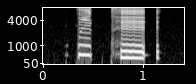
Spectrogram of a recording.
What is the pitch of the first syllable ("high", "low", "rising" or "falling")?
high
